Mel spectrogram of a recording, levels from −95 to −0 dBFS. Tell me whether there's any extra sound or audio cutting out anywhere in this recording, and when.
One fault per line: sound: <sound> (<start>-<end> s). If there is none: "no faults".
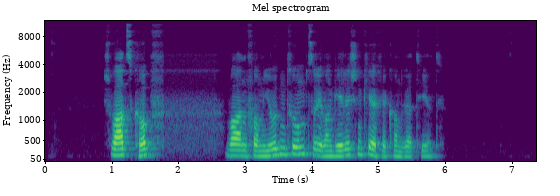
no faults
